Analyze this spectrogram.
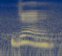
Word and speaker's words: ज्ञ: अब हम इसको क्या बोलते हैं? गए, ग का उच्चारण करते हैं, सभी हम गलत ही बोलते हैं। तो ज्ञान, लेकिन इसका शुद्ध उच्चारण क्या होगा? जय। ज और अय, अय पंचमाक्षर है हमारा ये, इससे ज और य से मिलकर बना है ये जय।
